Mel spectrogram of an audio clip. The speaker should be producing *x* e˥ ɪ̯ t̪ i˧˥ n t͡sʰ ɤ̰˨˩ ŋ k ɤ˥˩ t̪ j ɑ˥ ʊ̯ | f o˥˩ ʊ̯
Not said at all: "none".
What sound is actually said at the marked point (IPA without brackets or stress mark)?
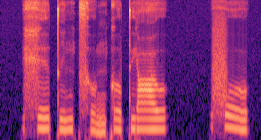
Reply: x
